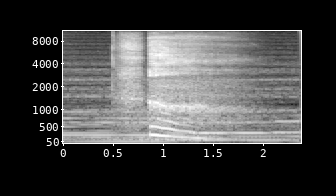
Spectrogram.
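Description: A cartoon character's sharp breath in, followed by a heavy sigh that falls in pitch, over soft background music.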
